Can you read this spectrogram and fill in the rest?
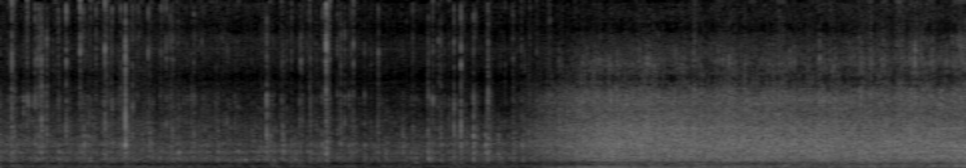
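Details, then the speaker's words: Custom Tyco Chattanooga model locomotive with scratch-built tender drive (cordless motor, flywheels, Athearn gears, brass chassis), running after tune-up for slow running; light even ticking about four per second, then smooth steady hum; normal running. "it's running just as well in reverse so there it is my custom taiko chattanooga all tuned up and ready to run again"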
